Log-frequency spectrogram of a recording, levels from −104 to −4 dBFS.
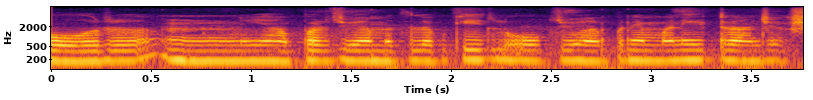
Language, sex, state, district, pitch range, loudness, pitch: Hindi, female, Haryana, Rohtak, 185-190 Hz, -18 LUFS, 185 Hz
